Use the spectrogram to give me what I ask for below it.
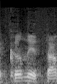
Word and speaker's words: caneta: canetar a pronúncia ficaria canetar não existe canetar ou é a penúltima caneta é a pronúncia que existe ou é antepenúltima né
